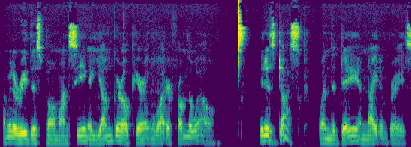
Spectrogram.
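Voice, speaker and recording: A man's voice: fairly low pitch, creaky, warm tone, husky, poor audio. A man reading poems aloud and chatting casually about them, with a reflective, savoring delivery. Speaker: poetry reader. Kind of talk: poetry reading with casual commentary.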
